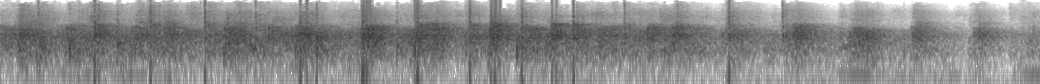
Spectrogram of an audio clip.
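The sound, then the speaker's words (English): A crowd applauds steadily for about five seconds, many hands clapping in a dense, crackling wash with a few sharper individual claps standing out, fairly loud throughout. “I think thank you need to applaud you.”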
